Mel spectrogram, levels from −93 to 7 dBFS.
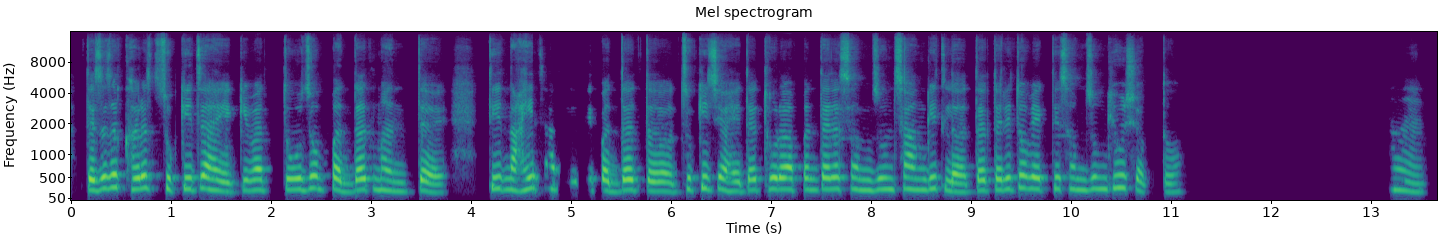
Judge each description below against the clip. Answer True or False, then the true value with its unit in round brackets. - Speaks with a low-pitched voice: False (240 Hz)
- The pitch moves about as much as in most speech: False (2.2 semitones)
